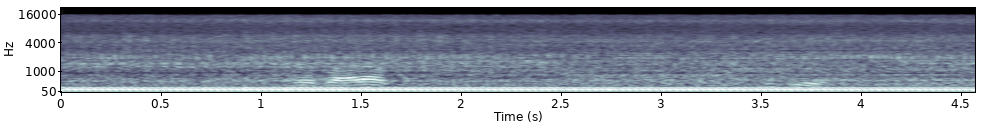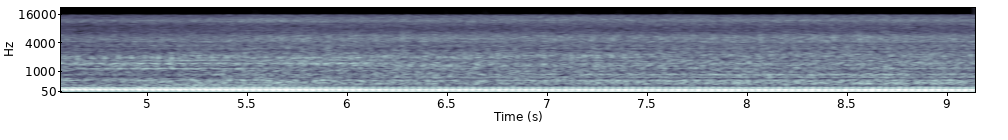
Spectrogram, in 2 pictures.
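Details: Mitsubishi Lancer Ralliart after a no-start repair involving an overheating 20 A fuse and worn contacts: steady, even idle with a smooth low drone and no misses or knocks. Normal idle.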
